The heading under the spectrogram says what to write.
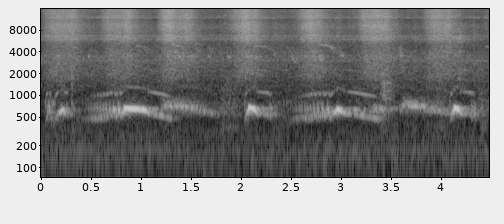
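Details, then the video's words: Local spotted dove cooing: soft, low hollow coos in repeated phrases with a brief accented note, over steady background hum. "burung puter lokal"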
